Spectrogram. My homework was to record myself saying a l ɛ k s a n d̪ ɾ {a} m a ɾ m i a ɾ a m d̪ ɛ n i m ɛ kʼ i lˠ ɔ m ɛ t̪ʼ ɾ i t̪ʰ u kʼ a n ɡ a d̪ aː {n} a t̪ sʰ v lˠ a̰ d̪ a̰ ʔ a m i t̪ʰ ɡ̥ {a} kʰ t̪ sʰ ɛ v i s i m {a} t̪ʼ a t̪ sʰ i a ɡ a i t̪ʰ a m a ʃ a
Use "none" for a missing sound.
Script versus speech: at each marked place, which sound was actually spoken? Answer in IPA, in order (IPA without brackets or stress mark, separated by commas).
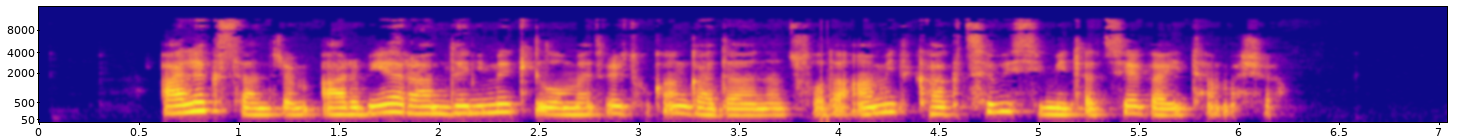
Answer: ɛ, n, a, i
